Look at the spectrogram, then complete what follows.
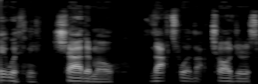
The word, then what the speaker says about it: CHAdeMO: a lot of people calling it chademo honestly I'm just about to lose lose it it's not a chademo it's a chademo okay say it with me chademo that's what that charger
